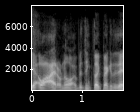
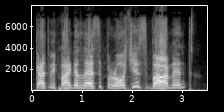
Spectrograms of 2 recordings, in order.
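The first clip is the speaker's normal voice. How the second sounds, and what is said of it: Put-on unidentifiable accent. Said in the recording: “what accent was that exactly? I don't know what accent that was.”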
